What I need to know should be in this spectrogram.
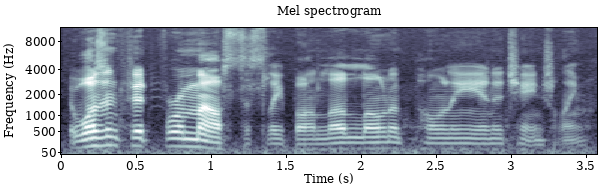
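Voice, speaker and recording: A man narrates fiction as a dramatic reading. His voice is bright and clear, at a middling pitch, recorded close and dry. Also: expressive, a little fast, no room sound. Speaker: narrator, fan fiction reader.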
